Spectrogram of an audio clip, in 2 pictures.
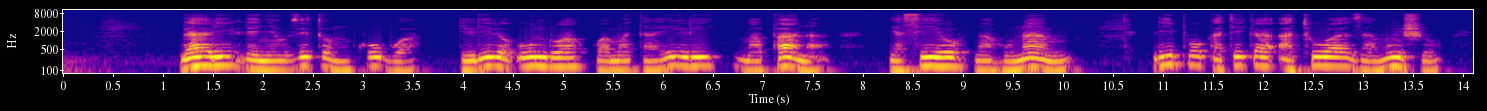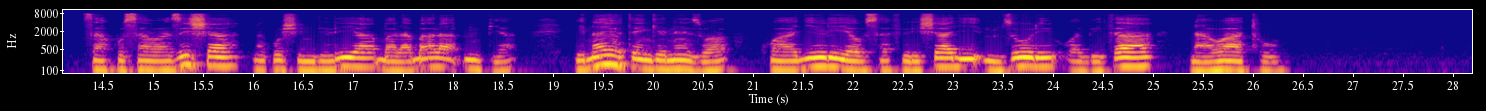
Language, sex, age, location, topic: Swahili, male, 25-35, Dar es Salaam, government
